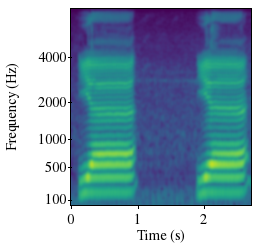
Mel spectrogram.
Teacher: জিহ্বার মধ্যখান আর তার বরাবর উপরে তালুর সঙ্গে লাগিয়ে বলবো ইয়া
